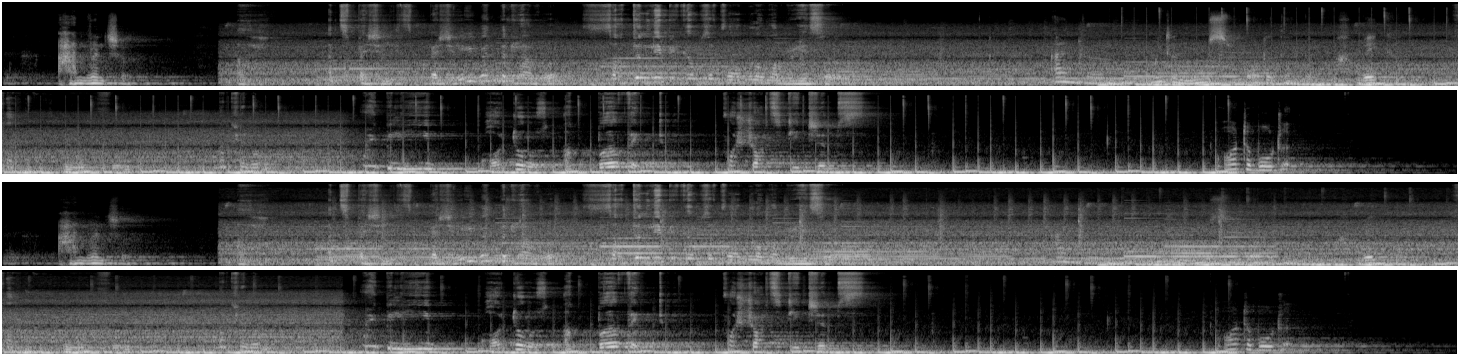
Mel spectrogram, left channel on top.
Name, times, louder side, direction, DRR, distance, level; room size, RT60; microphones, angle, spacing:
voice 1, 0.6-1.3 10.5-11.2 11.5-14.1 14.5-14.7 26.8-27.5, left 3 dB, 80° left, 12 dB, 0.5 m, -23 dB
sound 1, 2.2-18.0, right 2 dB, 30° right, 1.3 m, -29 dB
voice 2, 2.3-2.7 3.2-8.5 14.5-14.9 15.2-15.9 16.7-17.2 18.2-18.9 19.3-21.0 21.8-23.2 25.6-25.7, equal, 5° right, 5 dB, 0.8 m, -22 dB
sound 2, 3.1-12.8, right 4 dB, 70° right, 0.5 m, -26 dB
sound 3, 10.9-26.9, left 1 dB, 30° left, 0.6 m, -20 dB
24.0 x 13.0 x 4.3 m, 2.7 s
head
